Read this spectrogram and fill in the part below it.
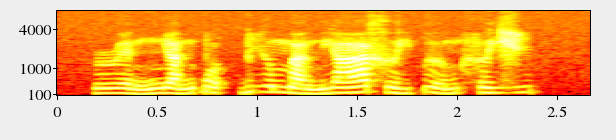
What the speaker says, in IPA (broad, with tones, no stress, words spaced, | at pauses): ɹɛ˨˩˨ŋɲa˨˩˦nɓɔ˨˩t̚ ɓi˧ə̯ma˨˩˨n jaː˧˥xə˨˩˦jɓəː˨˩˦m hə˧jɣi˦˥p̚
